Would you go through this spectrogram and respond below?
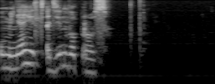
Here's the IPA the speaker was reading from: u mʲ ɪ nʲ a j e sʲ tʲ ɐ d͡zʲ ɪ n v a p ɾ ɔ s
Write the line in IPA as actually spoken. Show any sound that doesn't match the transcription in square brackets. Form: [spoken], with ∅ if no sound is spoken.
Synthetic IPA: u mʲ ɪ nʲ a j e sʲ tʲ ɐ d͡zʲ [i] n v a p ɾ ɔ s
